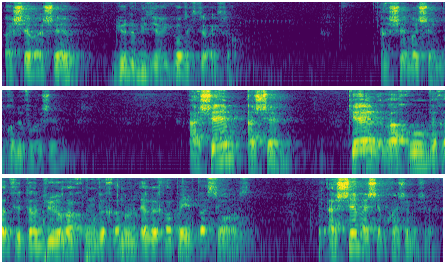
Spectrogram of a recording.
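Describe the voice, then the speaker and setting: A rabbi gives a spoken Torah lesson to a women's class in a lecture room with listeners, sprinkling in Hebrew terms and repeatedly asking if they understood. His mid-range voice is expressive and a little fast, captured in a roomy space with faint background noise.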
